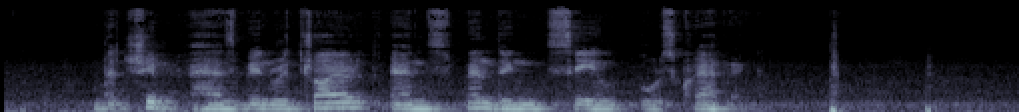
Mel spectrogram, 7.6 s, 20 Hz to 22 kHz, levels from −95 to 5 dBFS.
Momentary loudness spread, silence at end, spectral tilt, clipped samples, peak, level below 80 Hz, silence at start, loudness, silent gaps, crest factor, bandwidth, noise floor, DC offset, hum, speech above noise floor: 13 LU; 0.1 s; -6.5 dB/octave; under 0.1%; -20 dBFS; -54 dBFS; 0.05 s; -38 LUFS; none; 18 dB; 16.5 kHz; -61 dBFS; under 0.1%; none; 25 dB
